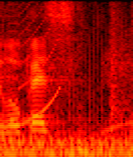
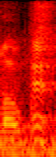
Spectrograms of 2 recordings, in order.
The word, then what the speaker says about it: Lopes: Cuz sometimes people say Lopez instead of Lopes, but that that doesn't bother me.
